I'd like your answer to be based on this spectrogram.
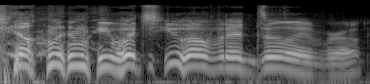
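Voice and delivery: loud, high, slow teasing call-out. Real, not acted. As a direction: yell it across at Lindley, stretched out. Calling out to teammate again.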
